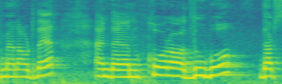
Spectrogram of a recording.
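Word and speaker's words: Cora Du Bois: out there and then kora du Bois that's how you pronounce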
